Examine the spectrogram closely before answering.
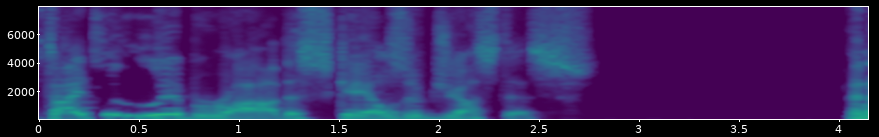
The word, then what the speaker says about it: Libra: You have Lib Ra. People call it Libra, but it's the pronunciation Lib-Ra.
